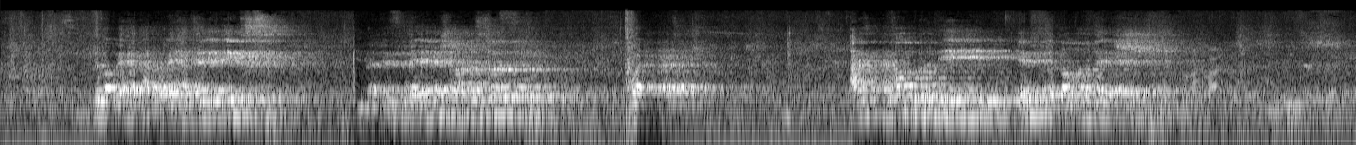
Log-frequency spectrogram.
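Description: A man speaks calmly, as if explaining.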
